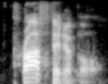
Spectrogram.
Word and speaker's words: profitable: profitable not profitable uh first syllable stress profitable profitable profitable yeah uh able okay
